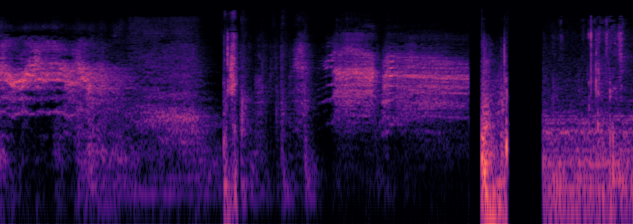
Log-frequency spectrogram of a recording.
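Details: Domestic cat from a funny cat meme compilation, giving drawn-out, harsh, strained yowls that break into choppy edited bursts, with abrupt cuts and brief silences between segments.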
